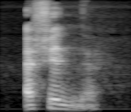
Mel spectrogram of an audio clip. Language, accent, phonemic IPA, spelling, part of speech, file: French, Canada, /a.fin/, affines, verb, LL-Q150 (fra)-affines.wav
- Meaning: second-person singular present indicative/subjunctive of affiner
